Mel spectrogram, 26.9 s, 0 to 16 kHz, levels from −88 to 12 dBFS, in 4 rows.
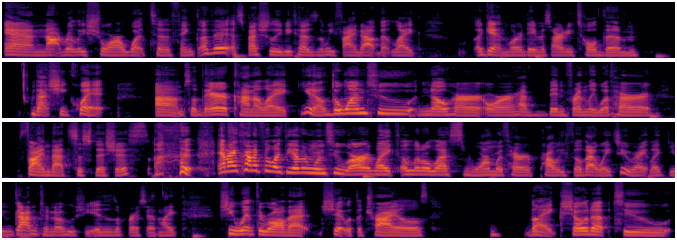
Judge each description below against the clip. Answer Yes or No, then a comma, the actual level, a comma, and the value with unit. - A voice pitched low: No, medium, 155 Hz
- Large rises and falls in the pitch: No, average, 3.4 semitones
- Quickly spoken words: Yes, fast, 215 wpm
